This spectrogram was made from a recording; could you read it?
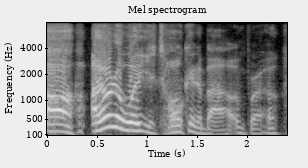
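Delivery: surfer-style voice. Imitating how an actor talks in the original Venom, Keanu Reeves surfer-dude voice. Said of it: "it goes into this like surfer dude, the way he's talking".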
